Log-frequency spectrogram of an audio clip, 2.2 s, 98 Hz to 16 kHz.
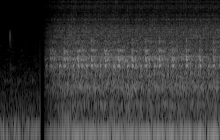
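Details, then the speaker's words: BMW X5 cold start after sitting parked: rapid, fairly even knocking over low hum, seemingly from the top end, worsening over time; quiets after about ten minutes warm — engine knocking at cold idle. "you guys can probably already hear that we have a knocking noise it sounds like it's coming from up top somewhere so you could really hear when you're outside down here"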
